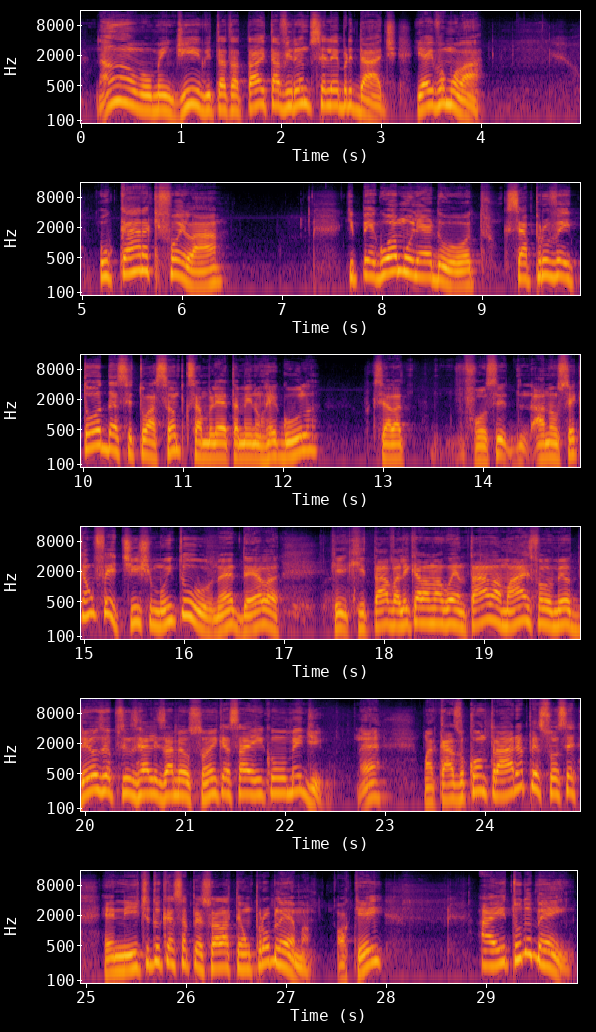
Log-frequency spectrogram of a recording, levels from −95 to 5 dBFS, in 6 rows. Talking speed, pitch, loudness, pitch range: 190 wpm, 180 Hz, -18 LUFS, 150-210 Hz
